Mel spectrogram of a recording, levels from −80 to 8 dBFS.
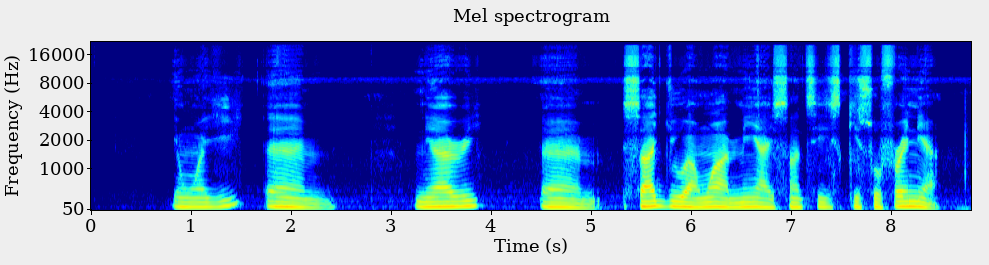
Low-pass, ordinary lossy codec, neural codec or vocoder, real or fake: none; none; none; real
